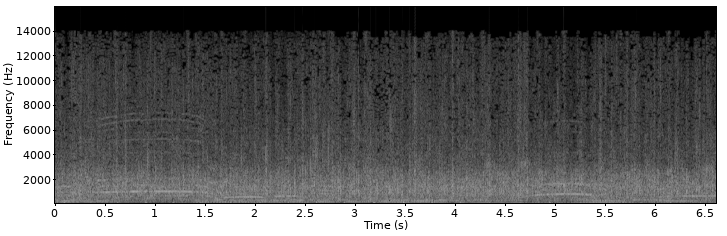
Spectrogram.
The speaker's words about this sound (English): Would you clap your hands for your new family this morning?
